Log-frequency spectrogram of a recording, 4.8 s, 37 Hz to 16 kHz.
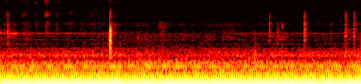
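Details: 2011 Toyota Prius after replacing the ignition coil for a P0301 misfire code, code and check engine light cleared: smooth, even low hum with no skips or stumbles; now runs cleanly on all cylinders, normal idle.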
